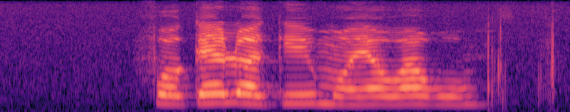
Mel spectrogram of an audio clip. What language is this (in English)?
Northern Sotho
